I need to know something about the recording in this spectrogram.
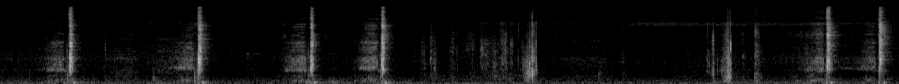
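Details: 3-inch Fowler engine running on air after an araldite repair for a suspected leak through to the exhaust: sharp, clean, evenly spaced puffs with no hiss or blow-by between them; normal even exhaust beat.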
